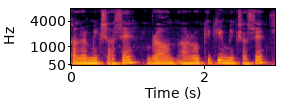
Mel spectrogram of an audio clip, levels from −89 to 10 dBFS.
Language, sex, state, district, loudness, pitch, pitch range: Nagamese, male, Nagaland, Kohima, -14 LUFS, 125 Hz, 120-135 Hz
